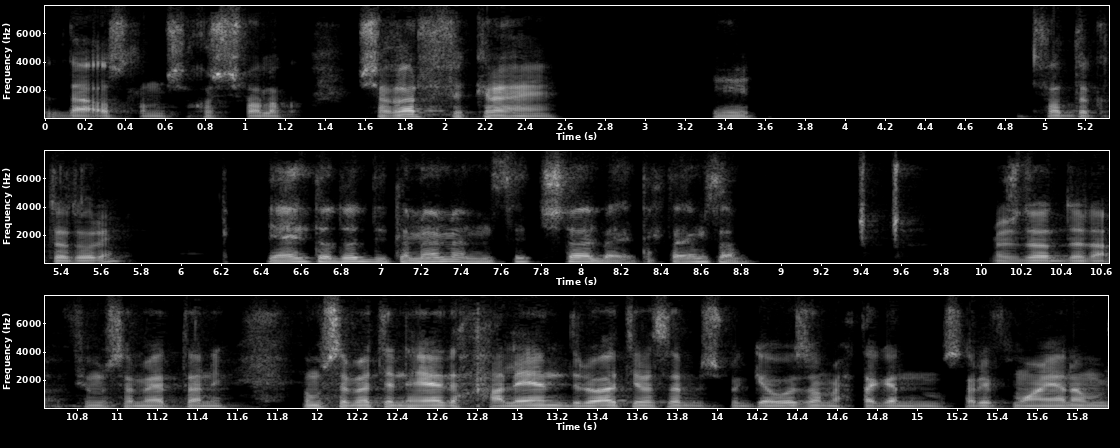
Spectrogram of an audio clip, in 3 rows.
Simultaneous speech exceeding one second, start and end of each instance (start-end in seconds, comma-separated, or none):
none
